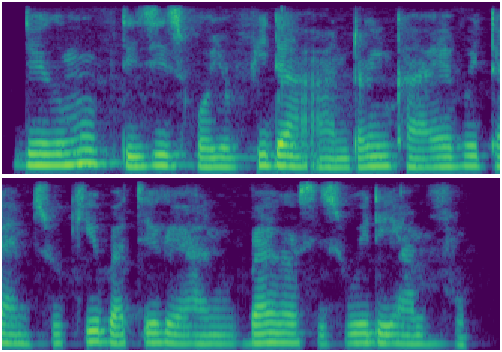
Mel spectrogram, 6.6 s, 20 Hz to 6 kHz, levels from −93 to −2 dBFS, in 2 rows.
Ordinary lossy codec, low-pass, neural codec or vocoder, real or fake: none; 5.4 kHz; none; real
